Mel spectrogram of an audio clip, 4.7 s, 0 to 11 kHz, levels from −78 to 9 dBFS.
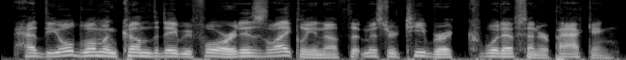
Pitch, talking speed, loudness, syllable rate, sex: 130 Hz, 255 wpm, -17 LUFS, 6.3 syllables/s, male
